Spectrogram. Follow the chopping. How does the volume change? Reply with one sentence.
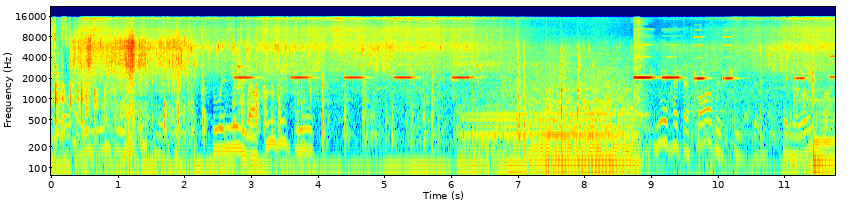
The loudness of the chopping goes down, then up.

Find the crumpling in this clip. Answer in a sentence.
You can hear the crumpling from 0.2 to 2.2 s and from 6.3 to 7.2 s.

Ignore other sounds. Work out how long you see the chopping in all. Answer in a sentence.
The chopping can be heard for 8 seconds in total.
